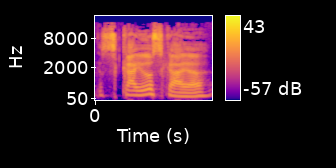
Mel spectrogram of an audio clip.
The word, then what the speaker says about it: Scioscia: And then the Angels manager Mike Scioscia, I believe that's how it's pronounced. – I think you got it. Yep.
